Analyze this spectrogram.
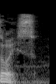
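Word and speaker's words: Seuss: I don't understand that because it should be pronounced Soyce.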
